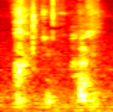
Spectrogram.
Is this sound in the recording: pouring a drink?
no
